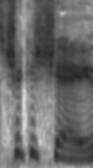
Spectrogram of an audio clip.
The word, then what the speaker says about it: Chickasha: It looks like Chickasha, but it's Chickasha is how you pronounce it here.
